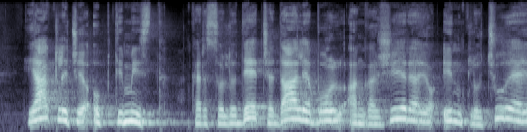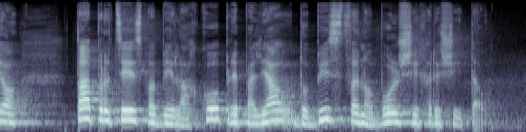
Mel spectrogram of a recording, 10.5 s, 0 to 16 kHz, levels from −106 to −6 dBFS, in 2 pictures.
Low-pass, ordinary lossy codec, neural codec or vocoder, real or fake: 14.4 kHz; none; vocoder, 44.1 kHz, 128 mel bands every 512 samples, BigVGAN v2; fake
